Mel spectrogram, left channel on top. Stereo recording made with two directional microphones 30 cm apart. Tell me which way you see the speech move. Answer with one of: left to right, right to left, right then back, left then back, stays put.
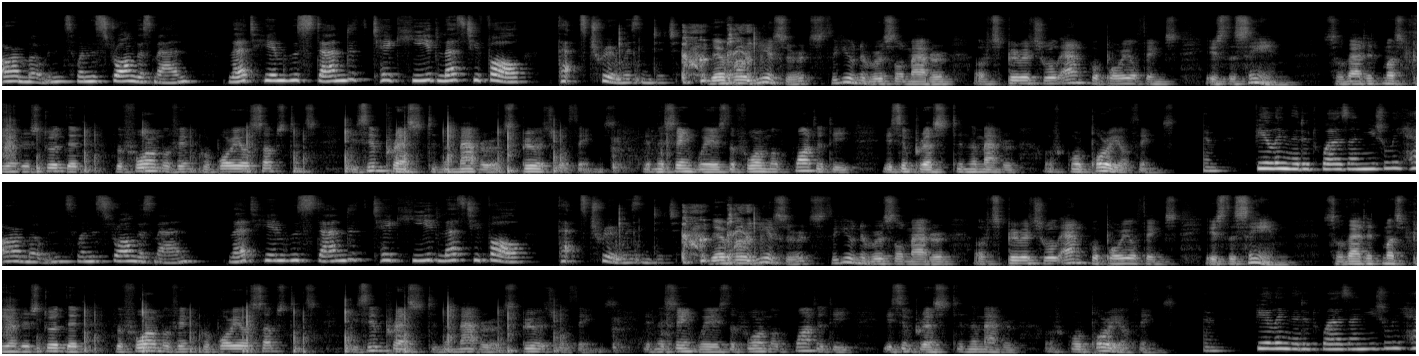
right then back.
